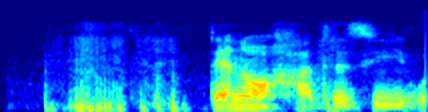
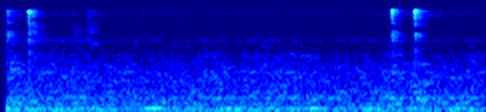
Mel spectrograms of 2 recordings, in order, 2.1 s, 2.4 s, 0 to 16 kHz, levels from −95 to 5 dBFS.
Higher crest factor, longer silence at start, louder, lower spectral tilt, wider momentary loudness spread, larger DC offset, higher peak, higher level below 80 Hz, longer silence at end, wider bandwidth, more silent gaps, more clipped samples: second, 20 dB vs 30 dB; first, 0.25 s vs 0.05 s; first, -33 LUFS vs -56 LUFS; first, -7 dB/octave vs -2.5 dB/octave; about the same, 15 LU vs 15 LU; neither; first, -14 dBFS vs -28 dBFS; about the same, -74 dBFS vs -74 dBFS; about the same, 0 s vs 0 s; second, 7.6 kHz vs 11.5 kHz; neither; neither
